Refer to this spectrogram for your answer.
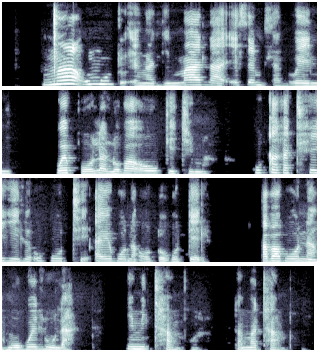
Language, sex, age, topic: North Ndebele, female, 36-49, health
